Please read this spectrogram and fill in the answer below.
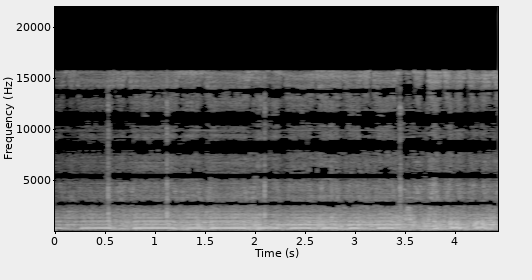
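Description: MakerBot Replicator 5th generation 3D printer's stepper motors whining in a run of short tones of the same pitch, about two to three a second, as the print head moves back and forth laying down the first raft layer. The pattern turns more irregular near the end.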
